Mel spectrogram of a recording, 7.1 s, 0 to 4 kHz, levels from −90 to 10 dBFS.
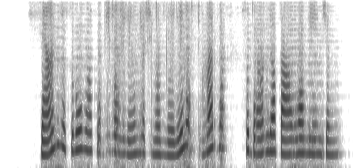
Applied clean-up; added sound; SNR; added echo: neural separator model SepFormer WHAMR!.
